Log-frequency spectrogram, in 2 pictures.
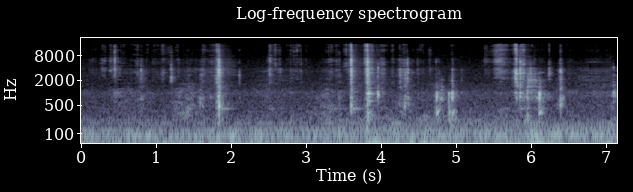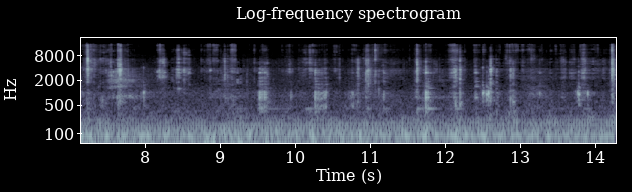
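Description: Hands handling and pressing a fabric step-riser safety panel onto a Velcro strip on an aluminium RV entry step: scattered, irregular light clicks, taps and rustles as it is set in place.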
